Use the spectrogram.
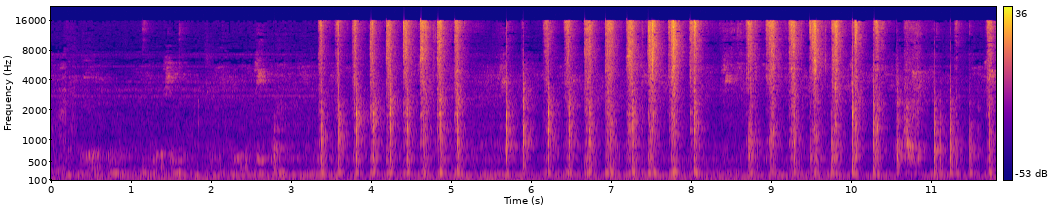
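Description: A knife chops onion and tomato on a board in a steady run of sharp, evenly spaced strokes, with faint birdsong in the background.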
